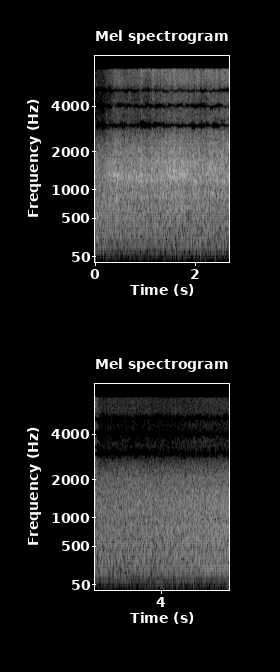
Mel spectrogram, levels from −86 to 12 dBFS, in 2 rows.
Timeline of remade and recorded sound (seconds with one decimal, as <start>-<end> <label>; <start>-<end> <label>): 0.0-3.9 remade; 3.9-4.7 recorded; 4.7-5.4 remade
